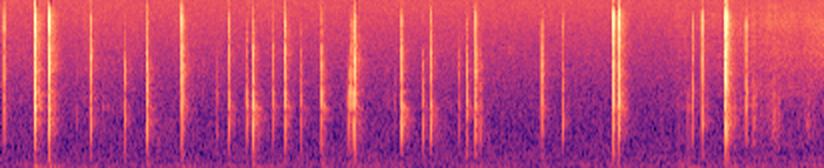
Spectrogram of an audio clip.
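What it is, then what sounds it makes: Vinyl pencil case tapped with nails. Long nails tap and scratch the surface of a small, clear orange vinyl pencil case with a snap flap, pens inside, lying diagonally. About twenty quick, sharp, bright ticks come in an irregular patter, each dying away almost instantly. A faint scratchy rustle sits between them.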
